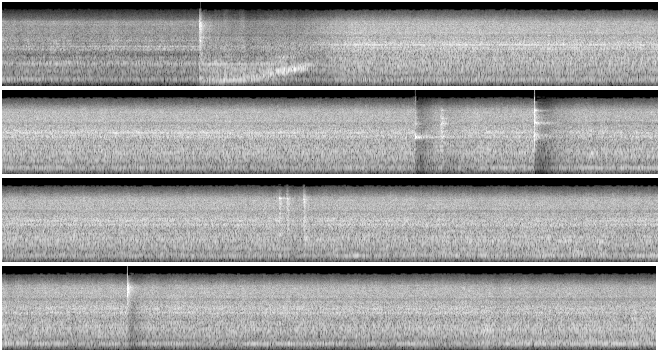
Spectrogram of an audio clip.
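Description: Metal shaper's electric motor switched on with a click, rising in pitch as it spins up about three seconds in, then running steadily. A few sharp knocks sound over it.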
